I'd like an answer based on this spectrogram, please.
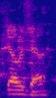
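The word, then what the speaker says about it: Doge: Yeah, I pronounce it I pronounce it like DOA. Like DOA cat.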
